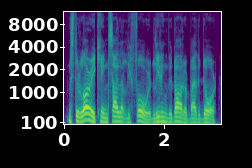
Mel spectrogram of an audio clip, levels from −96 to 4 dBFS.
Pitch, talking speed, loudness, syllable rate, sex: 125 Hz, 210 wpm, -17 LUFS, 5.9 syllables/s, male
